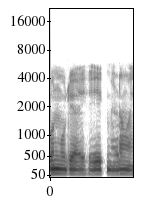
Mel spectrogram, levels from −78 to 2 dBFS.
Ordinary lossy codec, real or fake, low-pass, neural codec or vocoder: none; real; 7.2 kHz; none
